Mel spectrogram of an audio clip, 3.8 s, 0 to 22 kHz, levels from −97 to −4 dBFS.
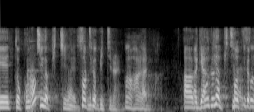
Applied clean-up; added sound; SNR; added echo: neural separator model SepFormer DNS4.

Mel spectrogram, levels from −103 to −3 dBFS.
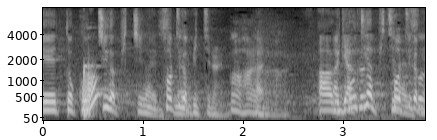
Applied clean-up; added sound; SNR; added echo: none; Chink, clink; 3 dB; none.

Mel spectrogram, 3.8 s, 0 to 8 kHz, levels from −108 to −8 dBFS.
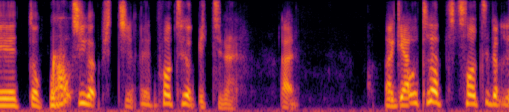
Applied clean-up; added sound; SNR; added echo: neural diffusion model UNIVERSE++.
